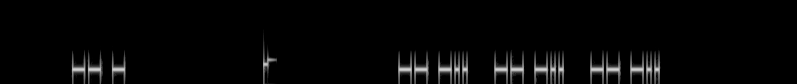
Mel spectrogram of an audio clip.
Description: Morse code, heard as a keyed tone, about 29 wpm, 700 Hz. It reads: MT MD MD MD
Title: US States Repeated 3x 30wpm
